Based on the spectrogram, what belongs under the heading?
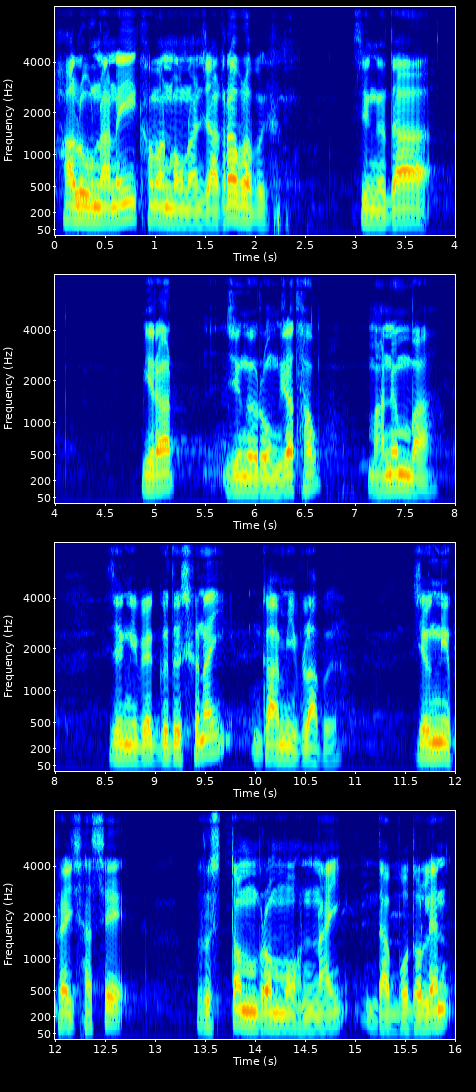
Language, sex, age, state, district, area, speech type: Bodo, male, 60+, Assam, Kokrajhar, rural, spontaneous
